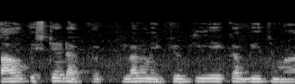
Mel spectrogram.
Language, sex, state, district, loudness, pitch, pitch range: Garhwali, male, Uttarakhand, Tehri Garhwal, -17 LUFS, 135 Hz, 130-140 Hz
